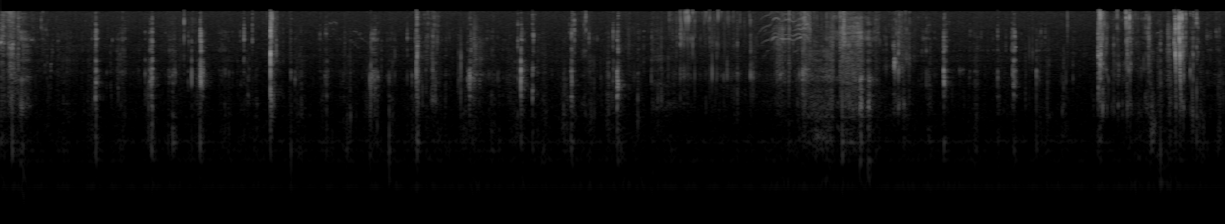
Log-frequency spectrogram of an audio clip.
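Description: A person chewing a mouthful of thin-crust pizza close to the microphone, with irregular crisp crunches and small mouth clicks.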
